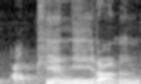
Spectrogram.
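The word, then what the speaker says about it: ἀφίημι: 더 주목해야 되는 것은 live with로 번역한 동사, 바로 아피에미라는 단어입니다. 아피에미, 우리가 뭐 평생 발음할 일은 거의 없어요.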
